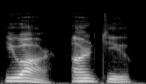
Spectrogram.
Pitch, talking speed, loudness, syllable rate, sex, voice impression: 125 Hz, 165 wpm, -17 LUFS, 5.3 syllables/s, male, very masculine, very adult-like, slightly old, very thick, tensed, very powerful, slightly dark, slightly hard, slightly muffled, fluent, very cool, intellectual, very sincere, very calm, very mature, very friendly, very reassuring, very unique, wild, kind, very modest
